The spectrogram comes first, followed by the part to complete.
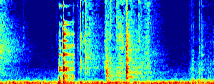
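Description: Metal kitchen tongs clinking against a plate and baking tray as food is lifted and set down: a few sharp clicks, the loudest about halfway through.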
